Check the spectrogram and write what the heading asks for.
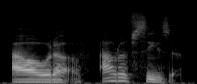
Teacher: It's just an example, but let's go ahead and talk about pronunciation because the final T in out, you're going to hear me pronounce it as a flap T because it comes between two vowel sounds and then I can link that flap T with the vowel sound in of · the final T in out, you're going to hear me pronounce it as a flap T because it comes between two vowel sounds and then I can link that flap T with the vowel sound in of out of out of season.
